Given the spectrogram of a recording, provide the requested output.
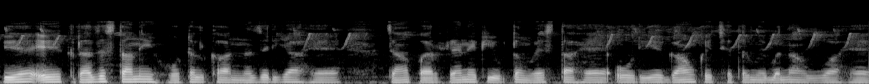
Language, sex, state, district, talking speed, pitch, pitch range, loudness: Hindi, male, Rajasthan, Bikaner, 160 wpm, 105 Hz, 100-110 Hz, -19 LUFS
